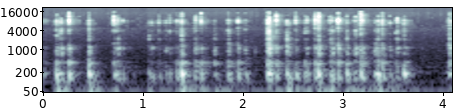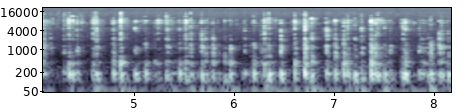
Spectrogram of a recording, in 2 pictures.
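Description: Fingertips tap rapidly and steadily on the leather covering of a barrel chest for about eight seconds. The taps are soft, dull, and low-pitched, with almost no ring after each one.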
